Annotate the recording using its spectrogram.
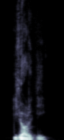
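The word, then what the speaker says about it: György: Ja, vil du prøve den rigtige først? – Georgi. Altså, det er jo Ungarn, jo, ikke? – Sådan. – Georg. Ikke? Han hedder George.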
